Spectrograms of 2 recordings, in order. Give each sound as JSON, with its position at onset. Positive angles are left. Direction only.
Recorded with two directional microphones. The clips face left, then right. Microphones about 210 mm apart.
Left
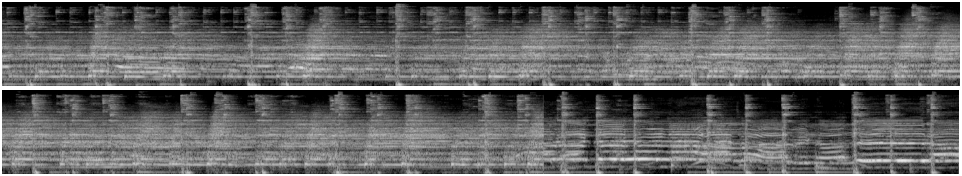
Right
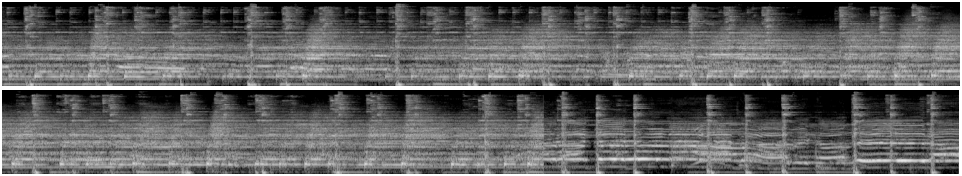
{"t": 18.2, "sound": "music", "side_deg": -30}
